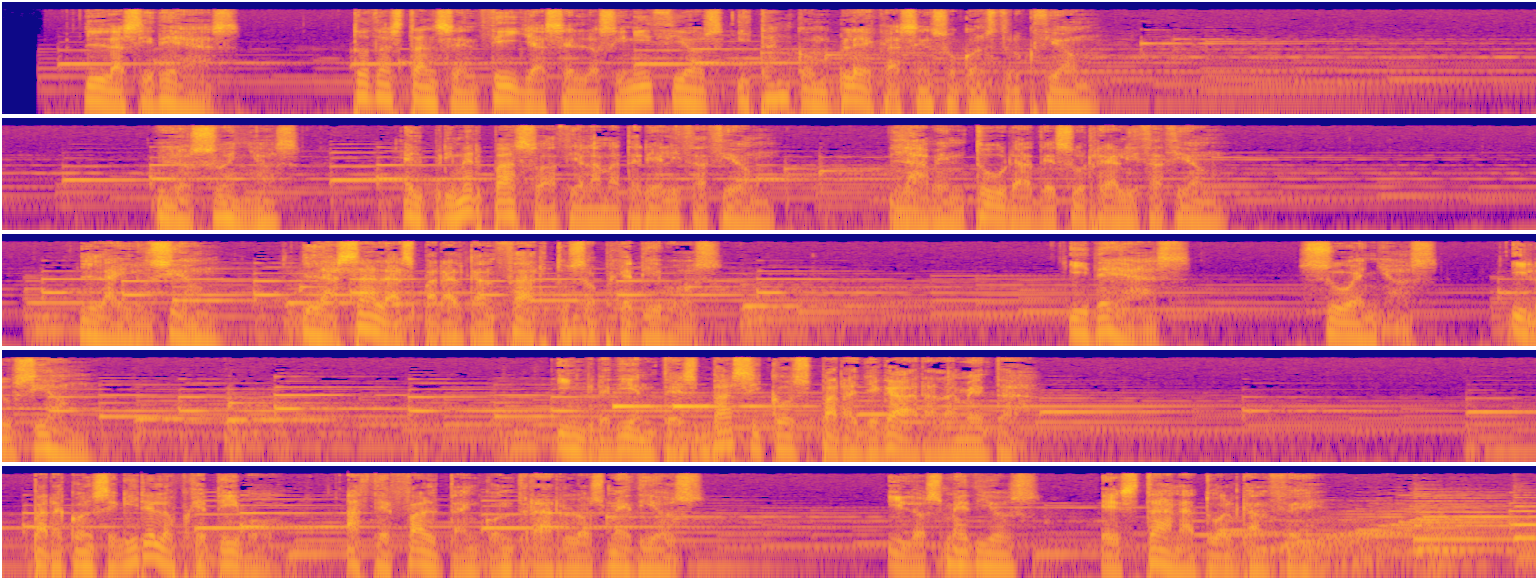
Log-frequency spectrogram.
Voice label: friendly

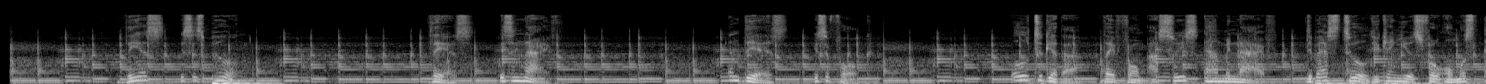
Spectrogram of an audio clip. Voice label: Spanish Accent

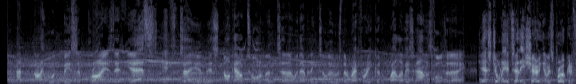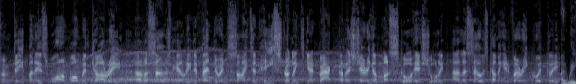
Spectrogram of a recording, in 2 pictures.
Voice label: commentary

